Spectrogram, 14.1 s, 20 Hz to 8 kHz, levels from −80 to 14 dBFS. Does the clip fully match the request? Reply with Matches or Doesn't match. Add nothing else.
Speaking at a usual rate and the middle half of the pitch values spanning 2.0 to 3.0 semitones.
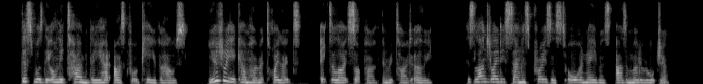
Matches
